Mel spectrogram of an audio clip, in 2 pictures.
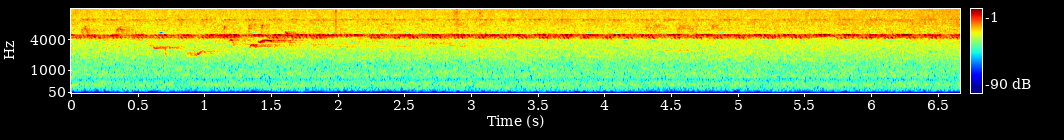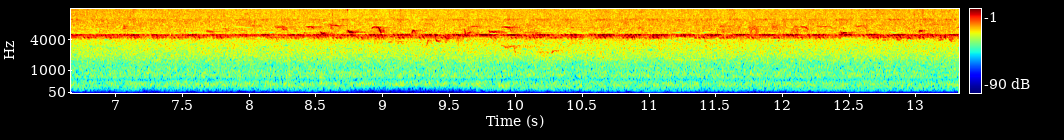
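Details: Meadow grasshoppers keep up a continuous high-pitched hiss, steady throughout. A few faint, brief chirps of other creatures appear early on, against soft background noise.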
